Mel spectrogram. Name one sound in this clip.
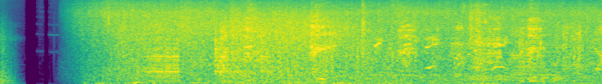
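Strong wind and rough waves roar steadily.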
